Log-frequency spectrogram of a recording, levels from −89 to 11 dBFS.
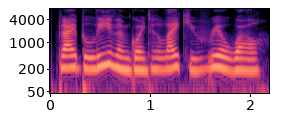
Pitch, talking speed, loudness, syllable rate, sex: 205 Hz, 275 wpm, -16 LUFS, 5.9 syllables/s, female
